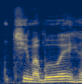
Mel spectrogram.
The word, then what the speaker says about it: Cimabue: Cimabue. – Cimabue, that's how you say it.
